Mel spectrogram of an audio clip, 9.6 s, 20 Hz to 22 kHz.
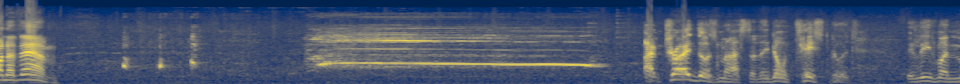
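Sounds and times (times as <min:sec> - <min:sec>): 
speech: 0:00.0 - 0:00.6, 0:06.6 - 0:09.5
chickens clucking: 0:01.1 - 0:02.2
chickens squawking chorus: 0:01.2 - 0:02.2, 0:03.0 - 0:06.1.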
